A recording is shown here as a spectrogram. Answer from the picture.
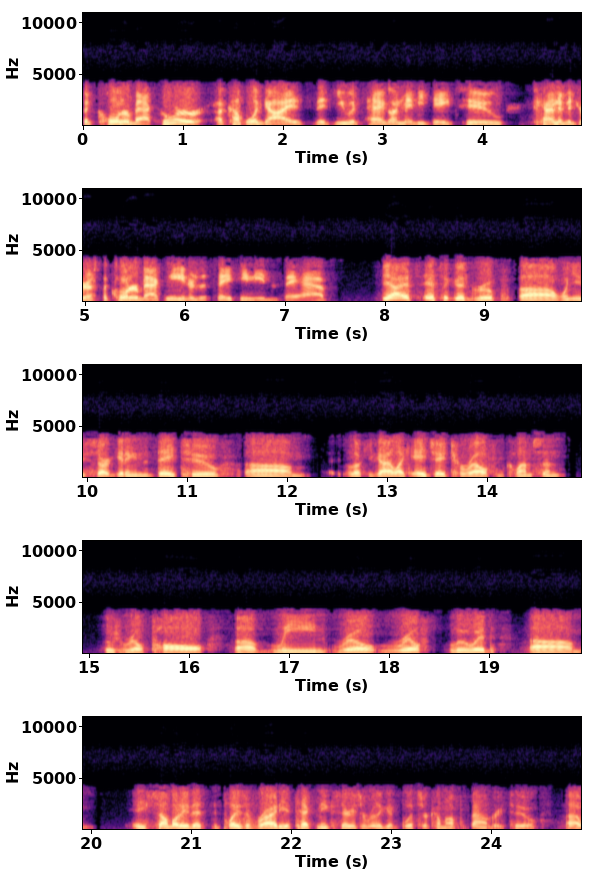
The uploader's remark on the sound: pre-combine conference call with the media!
